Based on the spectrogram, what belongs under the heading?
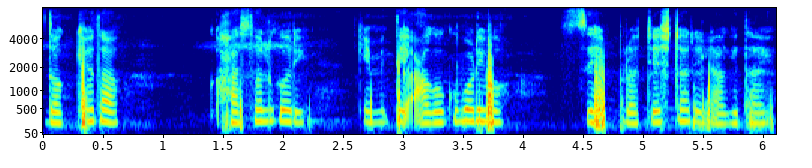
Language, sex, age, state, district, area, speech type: Odia, female, 18-30, Odisha, Balangir, urban, spontaneous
